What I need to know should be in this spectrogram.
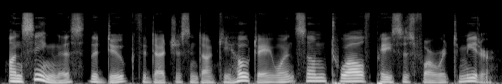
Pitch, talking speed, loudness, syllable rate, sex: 115 Hz, 215 wpm, -18 LUFS, 5.0 syllables/s, male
